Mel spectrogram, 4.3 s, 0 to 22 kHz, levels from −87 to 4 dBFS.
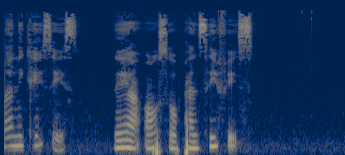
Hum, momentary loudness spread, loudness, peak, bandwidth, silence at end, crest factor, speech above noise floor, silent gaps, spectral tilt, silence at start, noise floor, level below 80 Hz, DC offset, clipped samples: none; 9 LU; -28 LUFS; -8 dBFS; 16.5 kHz; 1.15 s; 22 dB; 39 dB; none; -4.5 dB/octave; 0.05 s; -67 dBFS; -42 dBFS; under 0.1%; under 0.1%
